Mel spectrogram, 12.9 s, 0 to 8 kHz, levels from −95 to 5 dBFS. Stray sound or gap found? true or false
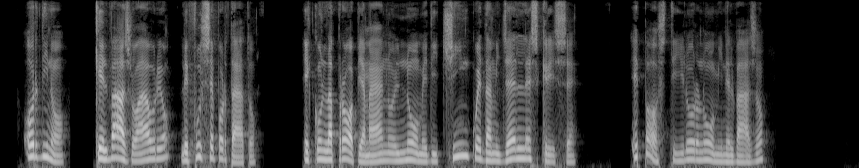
false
